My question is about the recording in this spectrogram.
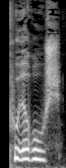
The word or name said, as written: pudderrouge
